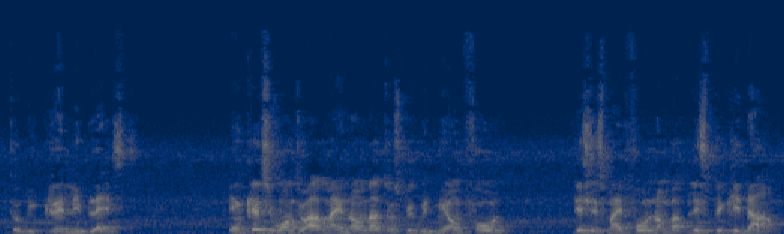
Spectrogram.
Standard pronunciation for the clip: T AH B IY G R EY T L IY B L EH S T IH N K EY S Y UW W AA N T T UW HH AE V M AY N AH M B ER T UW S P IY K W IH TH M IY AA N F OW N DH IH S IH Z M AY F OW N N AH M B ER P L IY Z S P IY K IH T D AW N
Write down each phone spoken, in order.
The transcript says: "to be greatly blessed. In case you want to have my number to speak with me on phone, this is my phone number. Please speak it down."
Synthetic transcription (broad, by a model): T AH B IY G R EY T L IY B L EH S T IH N K EY S Y UW W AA N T T UW HH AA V M AY N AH M B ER T UW S P IY K W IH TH M IY AA N F OW N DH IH S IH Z M AY F OW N N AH M B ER P L IY S P IY K IH T D AW N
